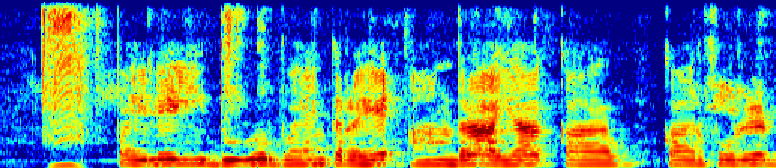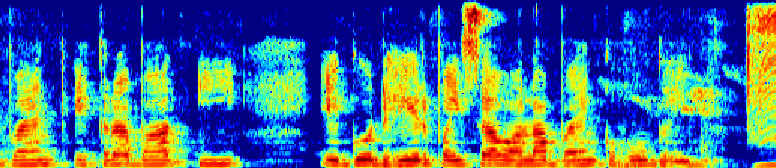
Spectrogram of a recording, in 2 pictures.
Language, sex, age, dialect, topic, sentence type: Bhojpuri, female, 31-35, Southern / Standard, banking, statement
